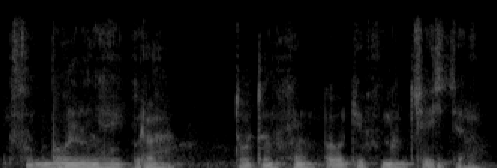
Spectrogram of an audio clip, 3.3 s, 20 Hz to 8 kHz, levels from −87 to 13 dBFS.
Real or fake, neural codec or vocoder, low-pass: fake; codec, 24 kHz, 3 kbps, HILCodec; 7.2 kHz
